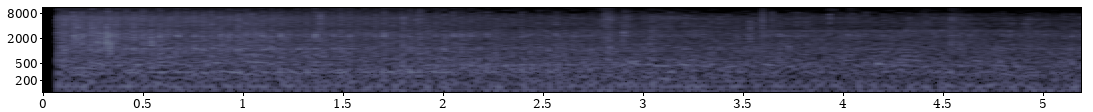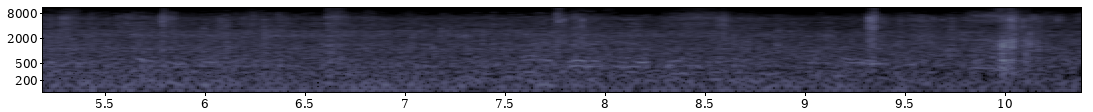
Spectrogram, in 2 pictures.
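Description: Indistinct voices over a steady low rumble, with a few faint clicks.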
